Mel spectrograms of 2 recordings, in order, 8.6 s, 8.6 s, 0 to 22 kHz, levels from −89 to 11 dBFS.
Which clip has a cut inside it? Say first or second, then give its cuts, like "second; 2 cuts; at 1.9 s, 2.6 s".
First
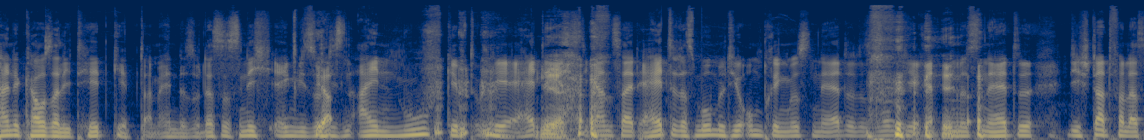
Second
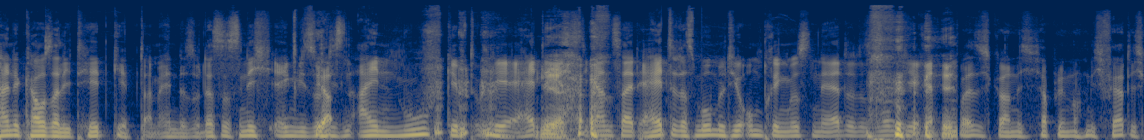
second; 1 cut; at 7.2 s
